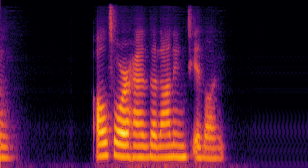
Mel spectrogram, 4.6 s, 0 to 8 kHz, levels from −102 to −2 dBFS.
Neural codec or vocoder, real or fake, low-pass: codec, 16 kHz, about 1 kbps, DyCAST, with the encoder's durations; fake; 7.2 kHz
